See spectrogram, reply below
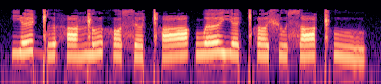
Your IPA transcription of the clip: j ɛ ɡ͡ǁ ə h ɑ ŋ͡ǁ ʊ h ɔ s ə ǁʰ ɑ | w ɜ j ɛ ǁʰ ʌ ʃ u s ɑ ǁʰ u

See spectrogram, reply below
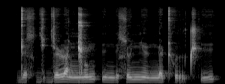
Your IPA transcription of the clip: ɖ ɛ ɬ ɟ i ɟ ɘ ɭ a ŋ͡ǁ u ŋ ʔ i ŋ i ɬ ʏ ɲ ẽ y̯ ŋ ɛ ʈʰ u r t͡ʃʼ i

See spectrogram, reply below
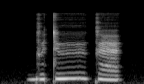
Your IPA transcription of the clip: ɡ ʉ t ʉː k æ

